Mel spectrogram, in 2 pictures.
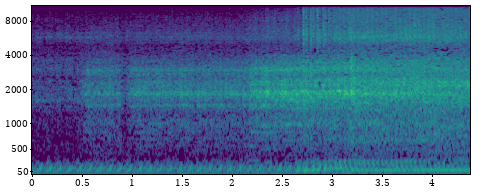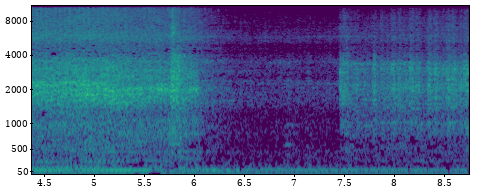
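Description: ATV engine running under load as the quad pushes snow with its front plow blade. It gets louder from about two seconds in, with a wide hiss over the engine, and drops back at about six seconds in.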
